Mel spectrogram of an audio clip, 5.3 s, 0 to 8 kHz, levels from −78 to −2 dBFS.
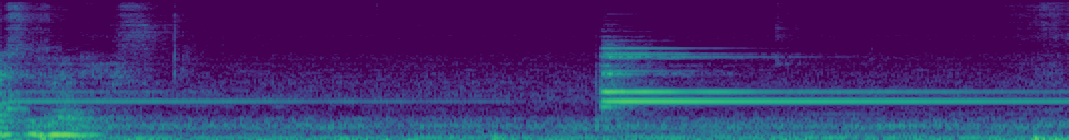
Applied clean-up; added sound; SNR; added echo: none; Gong; 0 dB; reverberation time 0.4 s.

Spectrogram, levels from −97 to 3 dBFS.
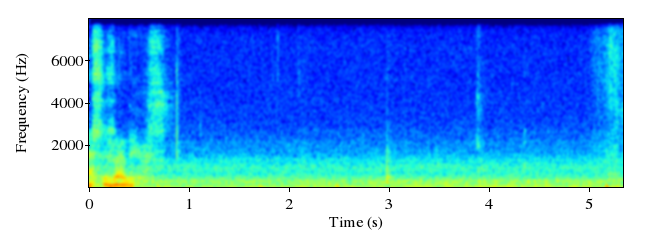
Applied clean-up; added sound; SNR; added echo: none; none; none; none.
